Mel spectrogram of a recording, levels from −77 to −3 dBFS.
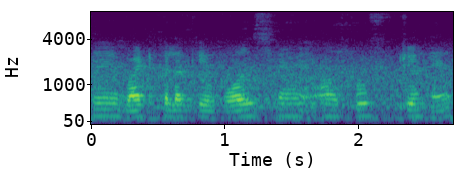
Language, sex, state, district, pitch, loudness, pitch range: Hindi, male, Uttar Pradesh, Budaun, 130 Hz, -26 LUFS, 125-140 Hz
